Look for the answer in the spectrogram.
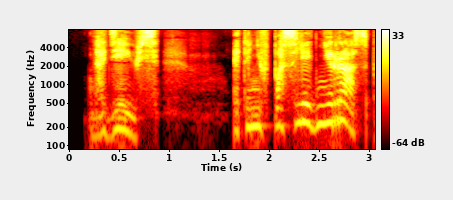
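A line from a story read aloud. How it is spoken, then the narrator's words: Hiss. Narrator (Russian): прошипела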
